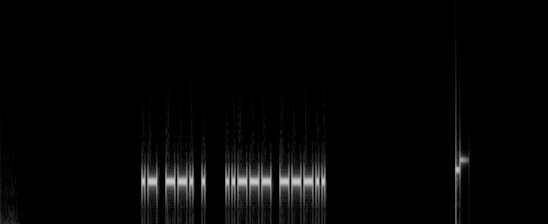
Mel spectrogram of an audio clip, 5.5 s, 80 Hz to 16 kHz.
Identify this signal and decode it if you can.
Morse code, heard as a keyed tone, about 40 wpm, 700 Hz. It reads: AGE 28
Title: Practice QSO - Exchange 3 - More Info - 40wpm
